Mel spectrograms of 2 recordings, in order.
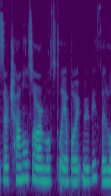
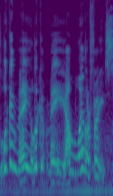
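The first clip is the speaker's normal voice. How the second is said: put-on childish voice, higher; 10 semitones higher than usual. Quoting a favourite film line without the knife prop: childish Mick voice. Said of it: "in a really childish voice it goes".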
